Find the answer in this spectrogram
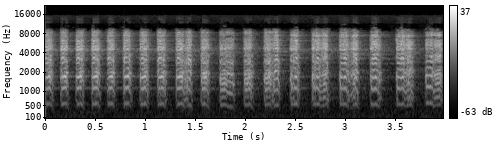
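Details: Loud, rough clucking from a hen calling for a mate, with raspy notes repeated quickly and somewhat unevenly, about three per second, throughout.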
